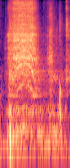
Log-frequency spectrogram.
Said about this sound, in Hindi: अभी से यहाँ पे टाइट कस देना है इसे ड्रिल मशीन से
